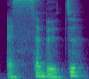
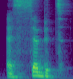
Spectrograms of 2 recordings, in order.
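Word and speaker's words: السبت: Le samedi, en arabe, on prononce ça. As-sabt. As-sabt. Répète après moi. As-sabt.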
